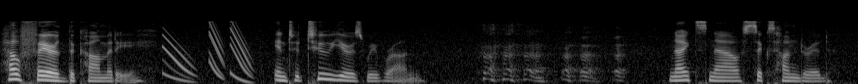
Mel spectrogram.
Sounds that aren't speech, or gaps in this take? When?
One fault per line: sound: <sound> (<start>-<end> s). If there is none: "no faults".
sound: chirp (1.6-2.6 s)
sound: laugh (4.7-6.3 s)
